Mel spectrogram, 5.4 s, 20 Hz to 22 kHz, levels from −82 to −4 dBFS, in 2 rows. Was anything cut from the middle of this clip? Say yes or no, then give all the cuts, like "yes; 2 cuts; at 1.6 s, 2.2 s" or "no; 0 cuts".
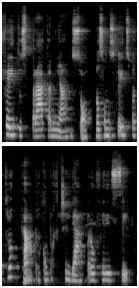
no; 0 cuts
